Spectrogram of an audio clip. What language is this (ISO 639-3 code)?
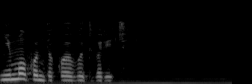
rus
